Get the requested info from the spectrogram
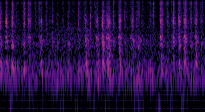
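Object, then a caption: Coated scratch art paper sheet. A wooden stylus scratches and rubs across a flat black coated scratch art paper sheet resting on a table. It makes a quiet, steady run of short, dry scratching strokes with bright, hissy rasps and a soft papery rub beneath them.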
